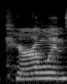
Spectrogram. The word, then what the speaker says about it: Kerrelyn: It is Carolyn Sparks. But it's spelled K-E-R-R-E-L-Y-N.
